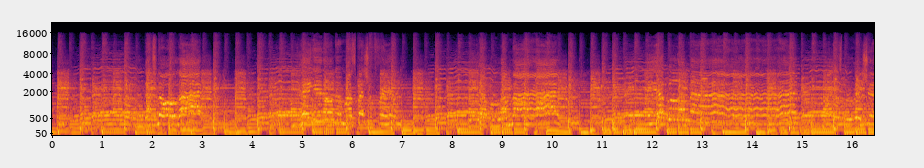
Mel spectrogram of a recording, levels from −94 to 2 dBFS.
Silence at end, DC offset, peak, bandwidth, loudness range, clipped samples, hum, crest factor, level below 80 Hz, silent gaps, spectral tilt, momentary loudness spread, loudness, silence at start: 0 s; under 0.1%; 0 dBFS; 16 kHz; 1 LU; under 0.1%; none; 14 dB; -26 dBFS; none; -5.5 dB/octave; 6 LU; -15 LUFS; 0 s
